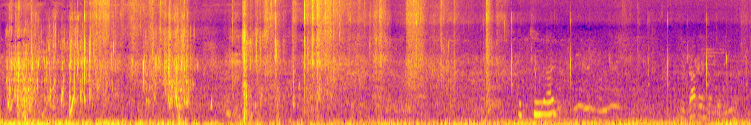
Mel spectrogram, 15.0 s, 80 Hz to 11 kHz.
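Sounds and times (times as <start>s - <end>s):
fish splashing in water: 0.0s - 4.1s.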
